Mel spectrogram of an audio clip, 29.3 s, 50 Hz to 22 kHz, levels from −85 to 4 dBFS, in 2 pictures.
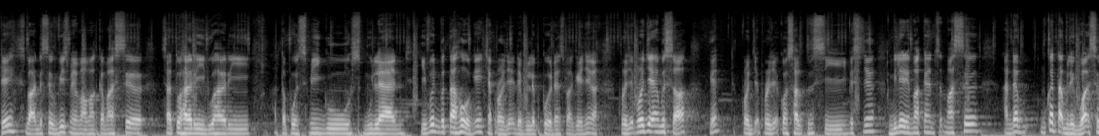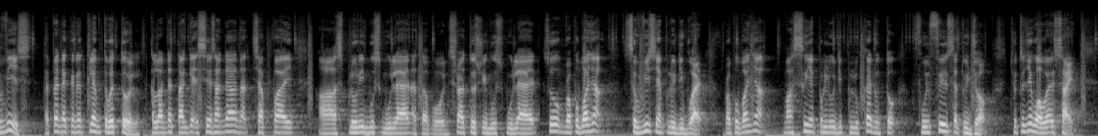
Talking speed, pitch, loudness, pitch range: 160 wpm, 150 Hz, -19 LUFS, 135-170 Hz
